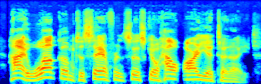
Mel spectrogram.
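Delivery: ordinary talk, nothing marked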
